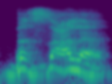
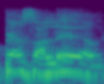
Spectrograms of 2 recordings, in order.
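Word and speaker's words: Bezalel: the bible talks of a guy like bazale you know or bezzale that's how we grew up pronouncing it you see now here's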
